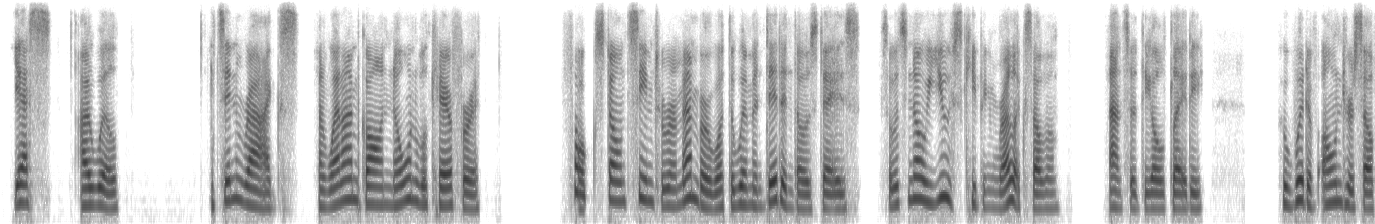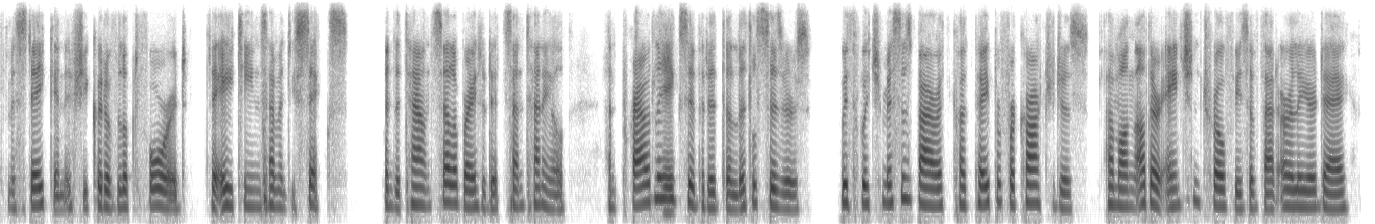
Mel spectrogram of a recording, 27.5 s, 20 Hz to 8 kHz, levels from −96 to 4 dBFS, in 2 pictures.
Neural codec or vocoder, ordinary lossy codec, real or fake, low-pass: codec, 16 kHz, 8 kbps, FunCodec, trained on Chinese and English, 25 frames a second; Opus, 16 kbps; fake; 7.2 kHz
